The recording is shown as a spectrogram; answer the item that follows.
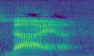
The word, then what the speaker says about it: Dieth: cause whatever you want but we call ourselves diet okay in fact that's our new hashtag we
